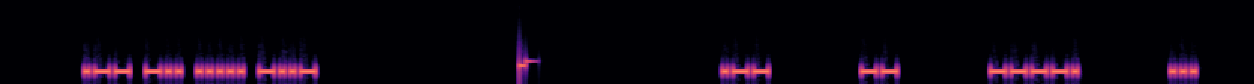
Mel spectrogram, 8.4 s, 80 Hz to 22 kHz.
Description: Morse code, heard as a keyed tone, about 36 wpm, spaced as for 18 wpm, 700 Hz. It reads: WD5X WM9S
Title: USA Call Signs - 4 Characters - 6x Character Spacing - 35wpm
